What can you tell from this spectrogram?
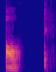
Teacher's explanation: for saying we in spoken French it's ah with a nasal sound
